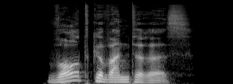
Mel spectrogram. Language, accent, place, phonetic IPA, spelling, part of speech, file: German, Germany, Berlin, [ˈvɔʁtɡəˌvantəʁəs], wortgewandteres, adjective, De-wortgewandteres.ogg
- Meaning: strong/mixed nominative/accusative neuter singular comparative degree of wortgewandt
